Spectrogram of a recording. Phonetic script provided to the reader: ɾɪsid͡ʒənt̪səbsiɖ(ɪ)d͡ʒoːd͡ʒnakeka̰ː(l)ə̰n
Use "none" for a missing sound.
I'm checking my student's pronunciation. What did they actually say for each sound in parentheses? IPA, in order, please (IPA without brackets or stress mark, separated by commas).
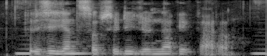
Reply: i, ɾ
